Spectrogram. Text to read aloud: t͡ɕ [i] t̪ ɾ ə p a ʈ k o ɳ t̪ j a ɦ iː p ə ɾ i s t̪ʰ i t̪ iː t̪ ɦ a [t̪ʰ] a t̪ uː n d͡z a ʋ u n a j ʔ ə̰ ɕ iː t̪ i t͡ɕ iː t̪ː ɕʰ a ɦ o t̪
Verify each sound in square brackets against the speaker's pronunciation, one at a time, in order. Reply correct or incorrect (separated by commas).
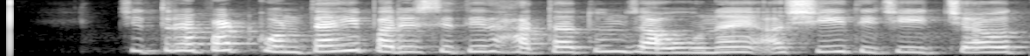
correct, incorrect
